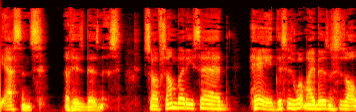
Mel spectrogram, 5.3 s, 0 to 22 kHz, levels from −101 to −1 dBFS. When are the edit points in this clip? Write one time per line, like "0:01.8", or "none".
0:02.0

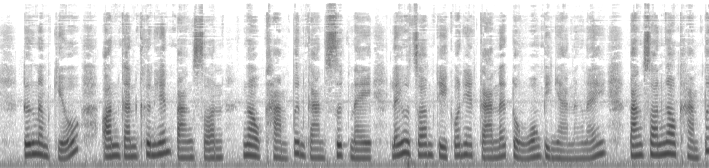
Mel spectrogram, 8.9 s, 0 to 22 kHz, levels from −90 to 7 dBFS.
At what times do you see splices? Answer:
0:06.8

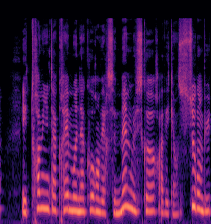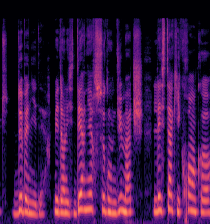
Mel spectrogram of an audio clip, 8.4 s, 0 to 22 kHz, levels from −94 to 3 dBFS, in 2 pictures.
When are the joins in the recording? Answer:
0:05.2

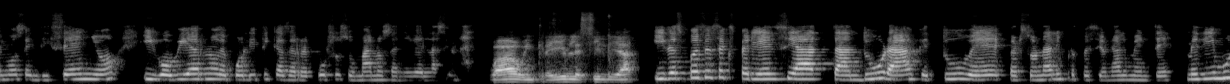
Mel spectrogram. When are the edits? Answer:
0:04.8
0:06.4

